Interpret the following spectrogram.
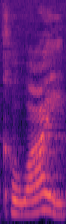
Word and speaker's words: kawaii: a Kawaii charm.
